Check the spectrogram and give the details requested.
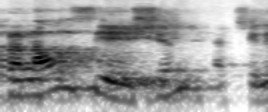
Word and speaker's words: pronunciation: The previous syllable is A, penultimate syllable is A, that is why it is pronunciation.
